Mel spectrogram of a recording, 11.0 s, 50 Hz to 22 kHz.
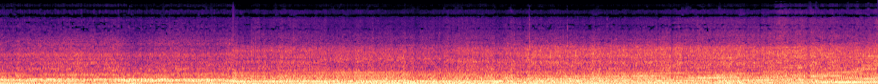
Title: Mazda 3 Exhaust leak.. Sounds pretty good 👀👀 ❗️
